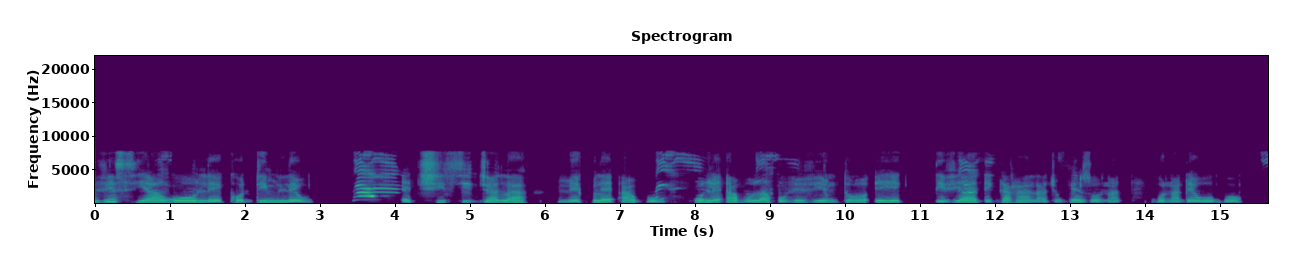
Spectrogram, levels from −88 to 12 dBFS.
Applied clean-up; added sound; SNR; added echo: neural mask model Resemble Enhance denoiser.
